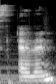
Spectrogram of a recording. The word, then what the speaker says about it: Helene: My name is Helene Parker, formerly Fernandez, as of October 2018. It's pronounced Ellen without the H because my first language is French, but it's spelled H E L E N E.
